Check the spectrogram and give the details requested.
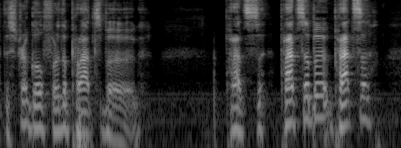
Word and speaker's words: Pratzen: Pratzen. Gonna pronounce that E, being Austrian, German.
